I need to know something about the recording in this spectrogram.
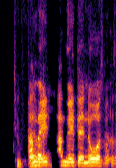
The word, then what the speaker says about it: Tufele: Did I say his name right? Is it Tufalele? Tufele.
